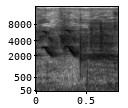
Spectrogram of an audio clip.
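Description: A Kazakh poultry yard with an Ukheyi Uilu rooster, which gives a few close, brief clucks and calls. Chicken sounds carry on throughout, with no talking.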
